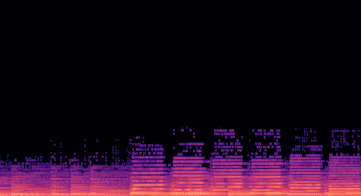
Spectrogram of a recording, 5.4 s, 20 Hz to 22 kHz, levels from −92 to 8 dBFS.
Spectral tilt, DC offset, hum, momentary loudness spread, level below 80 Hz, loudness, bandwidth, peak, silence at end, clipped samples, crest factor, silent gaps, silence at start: -6 dB/octave; under 0.1%; none; 6 LU; -34 dBFS; -19 LUFS; 7.4 kHz; -4 dBFS; 0 s; under 0.1%; 14 dB; none; 0 s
